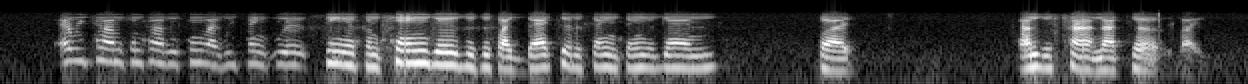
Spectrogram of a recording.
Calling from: Baltimore, Maryland, United States; I'm calling from Baltimore, Maryland.

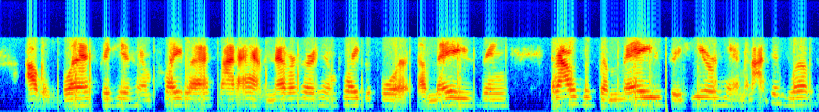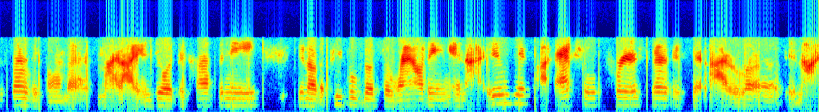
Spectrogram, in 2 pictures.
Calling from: Shawnee Mission, Kansas, United States; I'm calling from Shawnee Mission, Kansas

